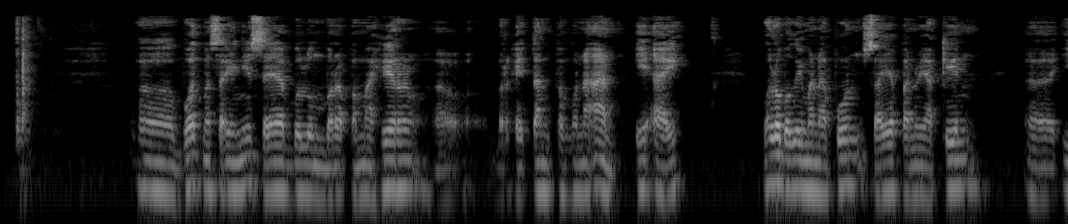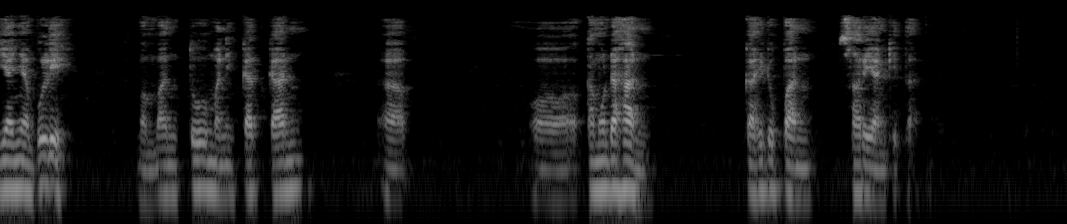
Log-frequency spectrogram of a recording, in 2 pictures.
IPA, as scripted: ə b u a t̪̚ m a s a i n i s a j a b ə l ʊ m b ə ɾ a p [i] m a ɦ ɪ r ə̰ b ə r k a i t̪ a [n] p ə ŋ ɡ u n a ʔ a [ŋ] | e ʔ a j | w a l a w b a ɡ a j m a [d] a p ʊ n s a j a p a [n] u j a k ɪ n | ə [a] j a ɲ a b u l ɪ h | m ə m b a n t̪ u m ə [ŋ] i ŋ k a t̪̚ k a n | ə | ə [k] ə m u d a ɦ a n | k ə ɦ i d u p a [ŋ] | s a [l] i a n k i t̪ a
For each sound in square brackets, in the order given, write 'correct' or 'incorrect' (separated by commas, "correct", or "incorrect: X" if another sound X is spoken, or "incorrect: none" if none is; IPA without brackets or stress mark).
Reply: incorrect: a, correct, incorrect: n, incorrect: n, correct, incorrect: i, incorrect: n, correct, incorrect: n, incorrect: ɾ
